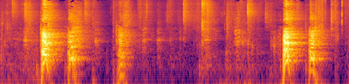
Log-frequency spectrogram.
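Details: German Shepherd, a pet female recovering from illness, giving short loud barks in two pairs, around one and six seconds, with quieter huffs between and faint household background.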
